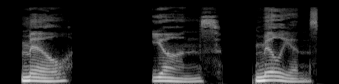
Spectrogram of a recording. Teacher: Emphasize mil and soften yons.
